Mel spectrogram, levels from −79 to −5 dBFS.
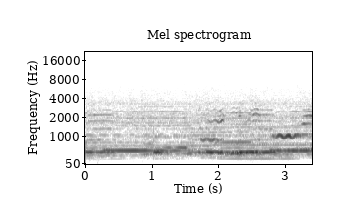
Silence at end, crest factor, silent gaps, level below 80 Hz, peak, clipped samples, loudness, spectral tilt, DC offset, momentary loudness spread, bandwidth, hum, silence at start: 0 s; 14 dB; none; -88 dBFS; -16 dBFS; under 0.1%; -31 LUFS; -3.5 dB/octave; under 0.1%; 7 LU; 8.8 kHz; none; 0 s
